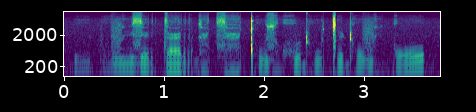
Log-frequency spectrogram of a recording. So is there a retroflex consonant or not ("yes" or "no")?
yes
